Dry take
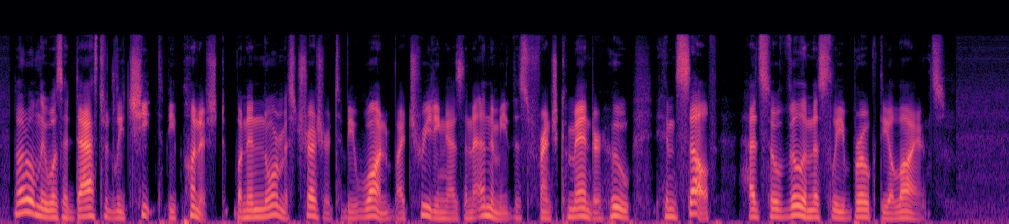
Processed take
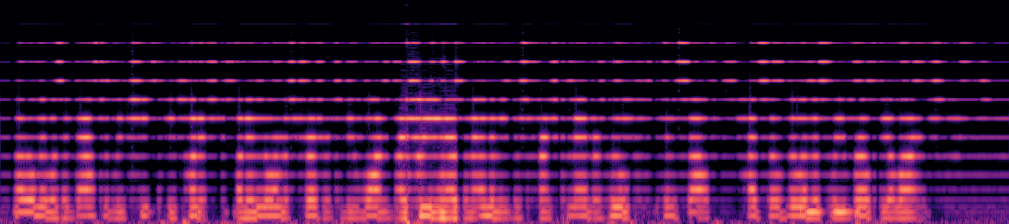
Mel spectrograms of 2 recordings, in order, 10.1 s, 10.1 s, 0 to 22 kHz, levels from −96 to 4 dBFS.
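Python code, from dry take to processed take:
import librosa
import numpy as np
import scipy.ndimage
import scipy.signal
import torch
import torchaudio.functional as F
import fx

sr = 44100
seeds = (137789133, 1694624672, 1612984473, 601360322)

y = fx.freq_snap(x, sr, grid_st=6)
y = fx.rider(y, sr, range_db=4, speed_s=0.5)
y = fx.peak_eq(y, sr, hz=220.0, db=13.5, octaves=0.33, at=(8.0, 8.61))
y = fx.env_lowpass(y, sr, base_hz=2300.0, full_db=-19.5)
y = fx.echo_stepped(y, sr, ms=471, hz=3600.0, octaves=0.7, feedback_pct=70, wet_db=-7)
y = fx.env_flatten(y, sr, amount_pct=100, at=(3.99, 4.56), fade=0.02)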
